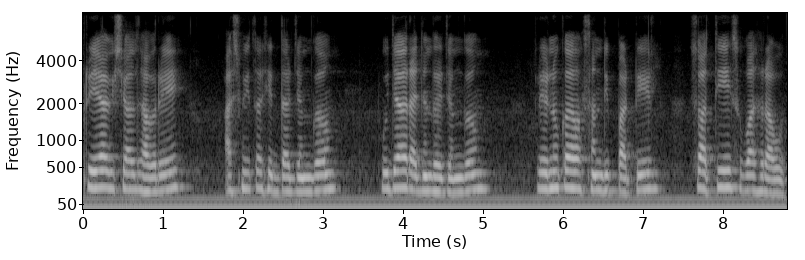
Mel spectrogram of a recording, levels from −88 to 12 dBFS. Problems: constant background noise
